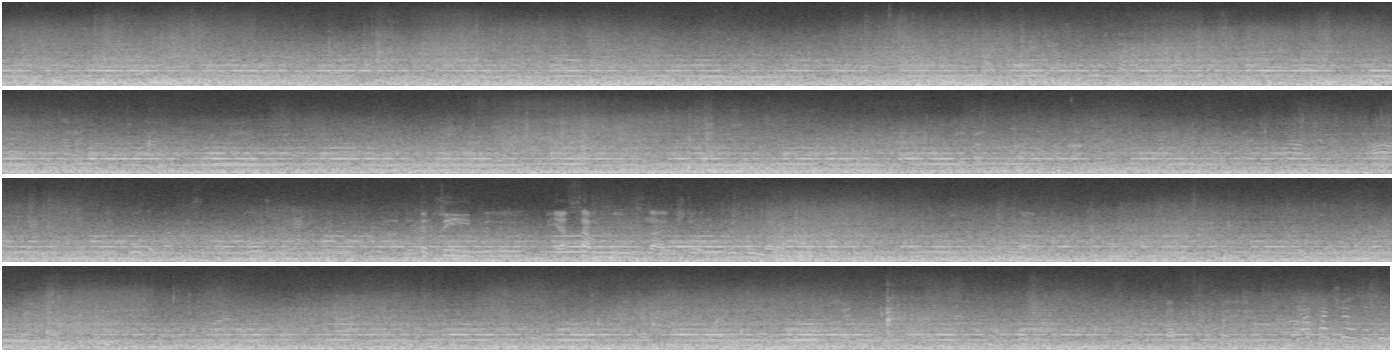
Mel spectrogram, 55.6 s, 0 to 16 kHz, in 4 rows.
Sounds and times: Cathedral bells 0:00.0 - 0:55.5

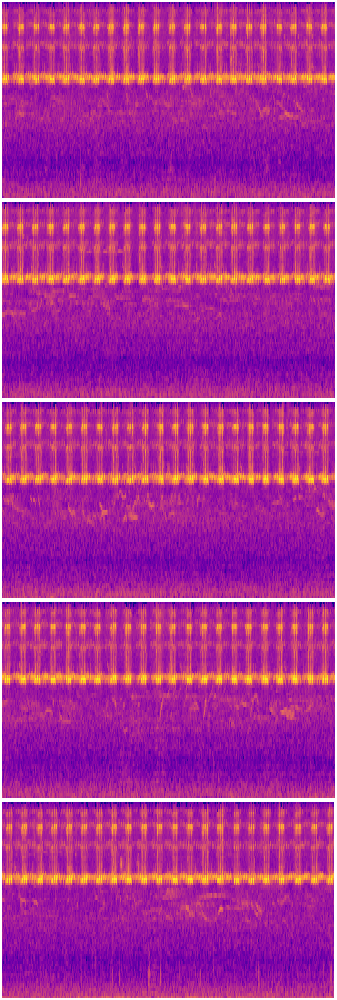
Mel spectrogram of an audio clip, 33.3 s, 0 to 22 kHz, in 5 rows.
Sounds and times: Locusts are singing in the grass 0:00.0 - 0:33.2

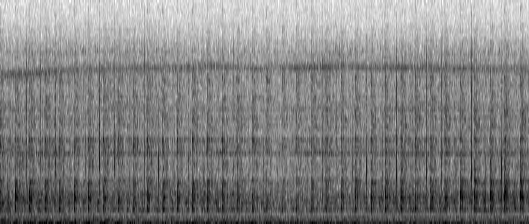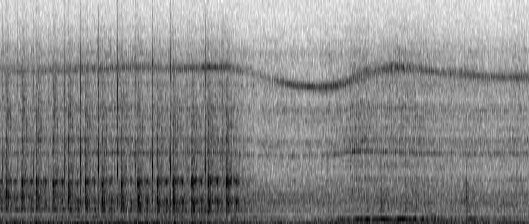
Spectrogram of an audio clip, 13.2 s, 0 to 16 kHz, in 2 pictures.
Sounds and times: excavator with mounted jackhammer demolishes the foundation 0:00.0 - 0:09.8

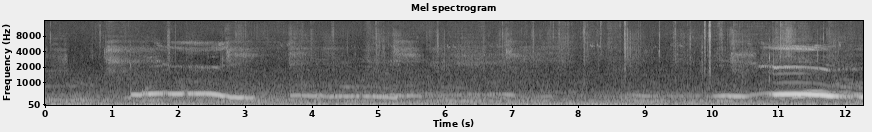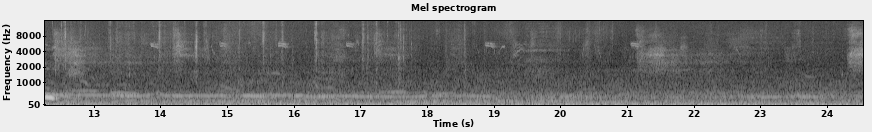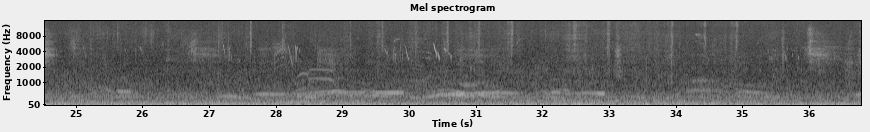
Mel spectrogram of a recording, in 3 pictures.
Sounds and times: grey seals 0:00.2 - 0:19.6

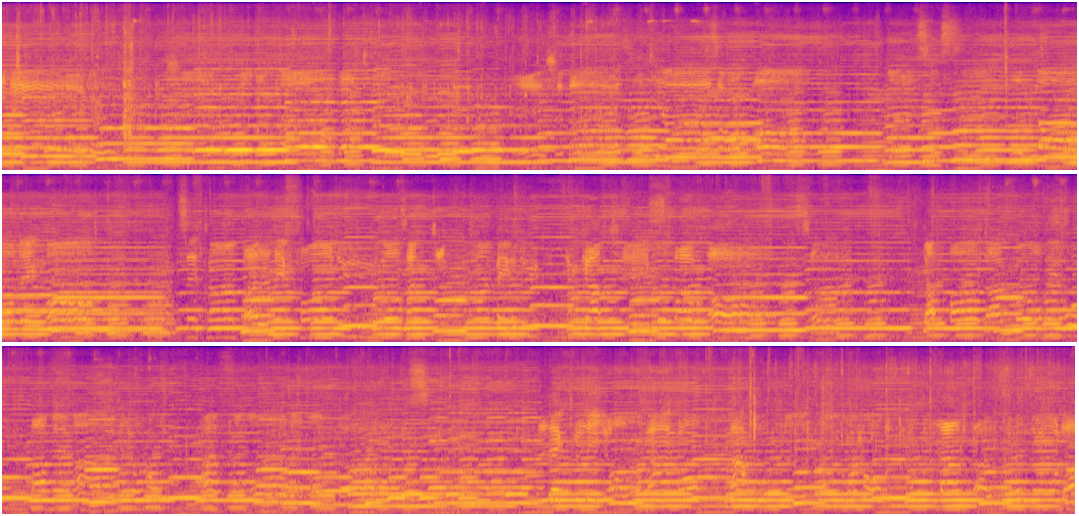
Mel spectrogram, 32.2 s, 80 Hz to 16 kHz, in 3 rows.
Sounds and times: Orgue de Barbarie 0:00.0 - 0:32.2
chanson parisienne 0:00.0 - 0:32.2

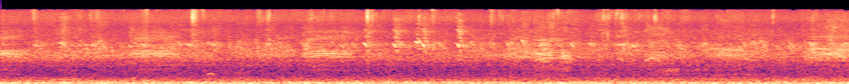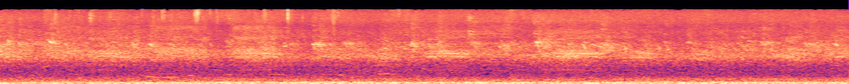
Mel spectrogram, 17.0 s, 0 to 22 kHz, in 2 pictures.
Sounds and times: Birds 0:00.0 - 0:16.9

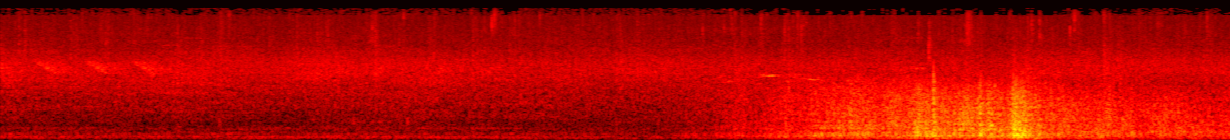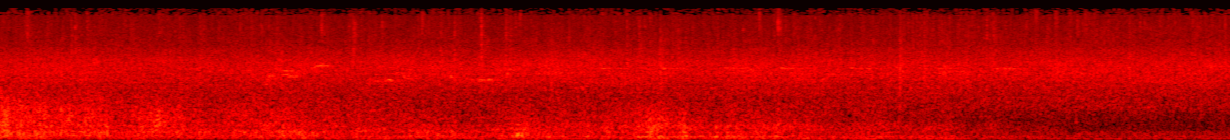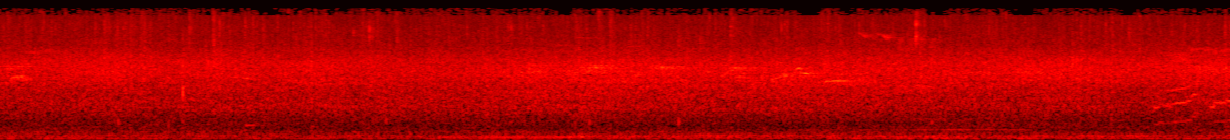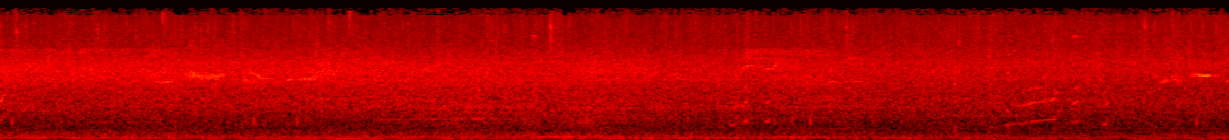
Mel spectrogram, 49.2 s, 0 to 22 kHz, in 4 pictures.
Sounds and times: traffic 0:00.0 - 0:07.8
a little light rain 0:00.0 - 0:49.1
Rolling thunder 0:06.8 - 0:22.3
traffic 0:21.7 - 0:49.1

